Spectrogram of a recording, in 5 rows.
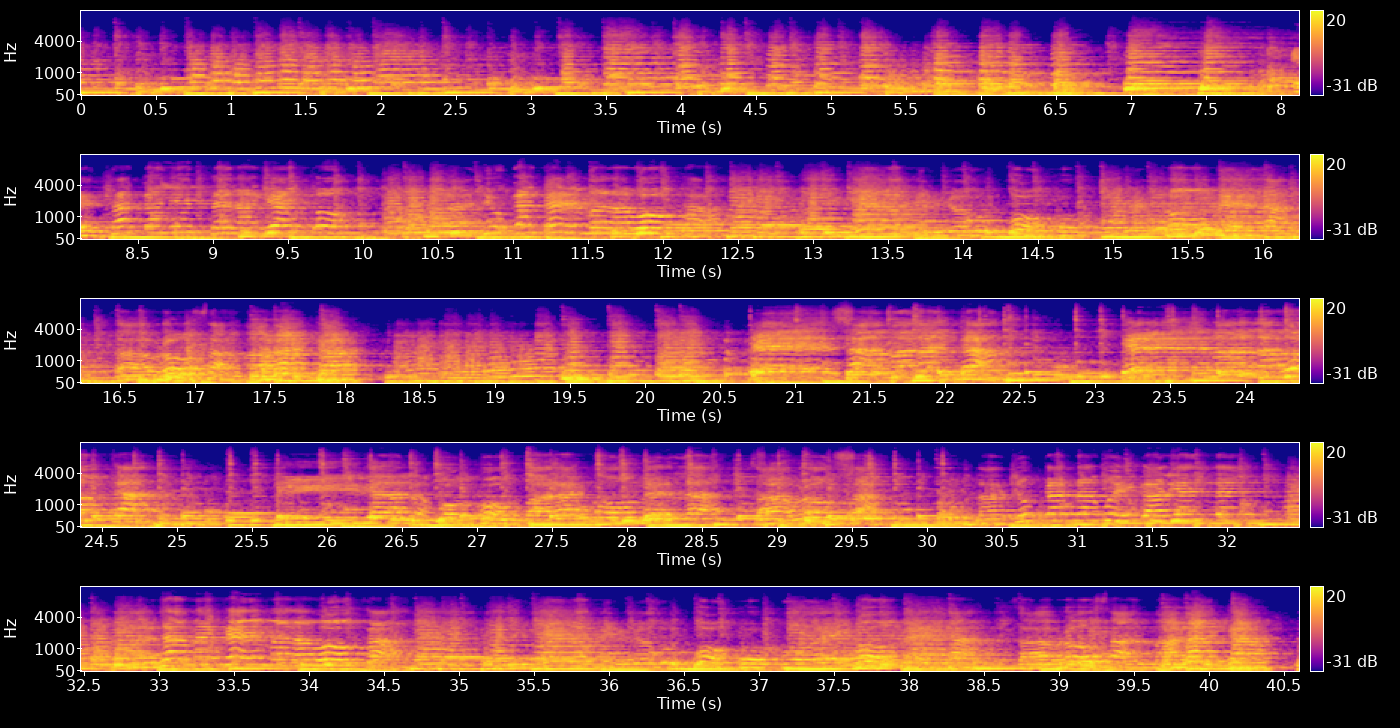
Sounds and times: Independent music: 0.0s - 40.6s.

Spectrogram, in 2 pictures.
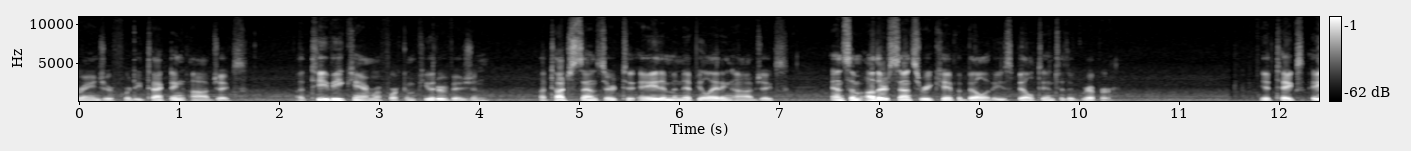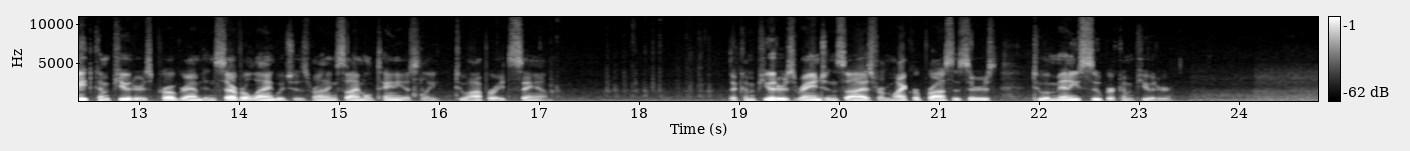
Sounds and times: Male speech, man speaking: 0.0s - 10.4s, 11.8s - 17.2s, 18.9s - 23.4s
Narration, monologue: 0.0s - 24.0s.

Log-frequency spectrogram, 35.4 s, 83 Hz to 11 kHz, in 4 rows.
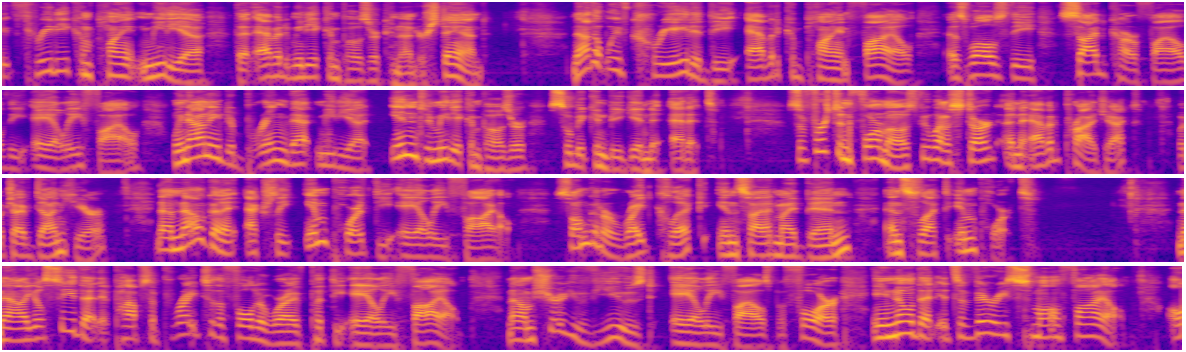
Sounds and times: Speech: 0.0s - 25.5s, 26.2s - 35.4s.

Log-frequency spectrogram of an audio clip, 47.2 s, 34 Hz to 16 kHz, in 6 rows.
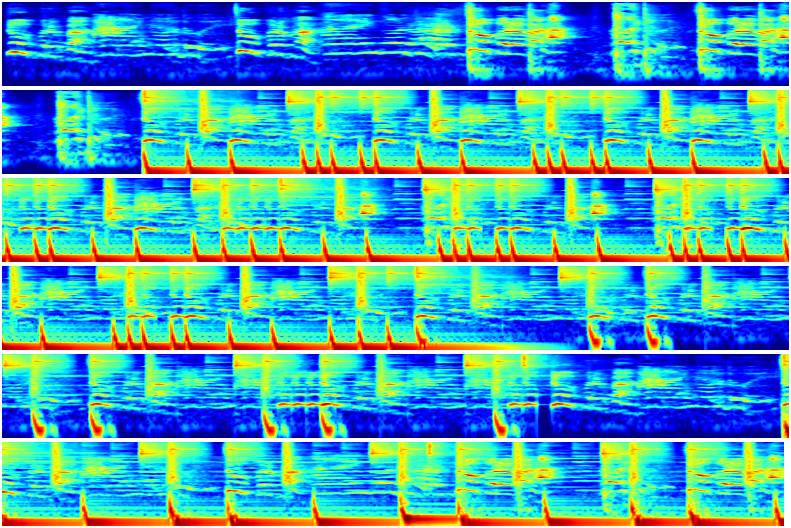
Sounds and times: Speech: 0.0s - 9.2s
Music: 9.2s - 37.6s, 39.3s - 47.1s.

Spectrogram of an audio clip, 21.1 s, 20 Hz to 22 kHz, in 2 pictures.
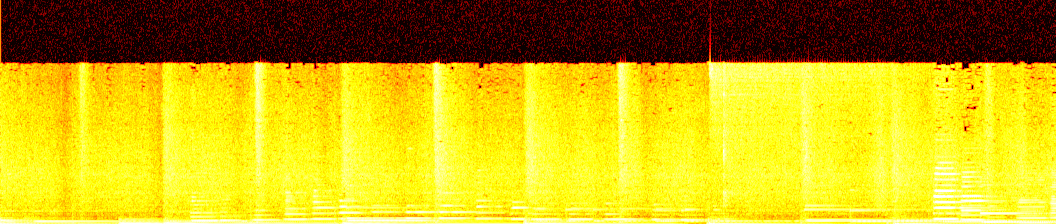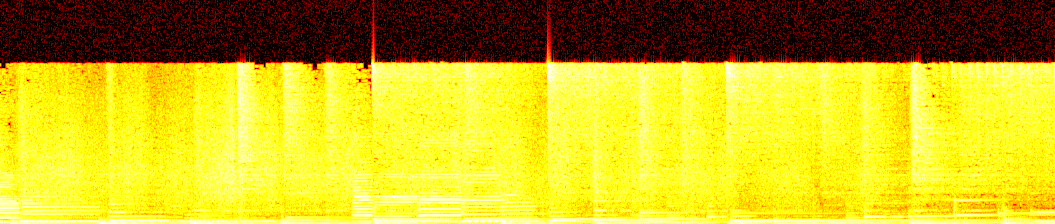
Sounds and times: Bass drum: 0.0s - 21.1s
Drum kit: 0.0s - 21.1s
Rimshot: 4.3s - 10.0s.

